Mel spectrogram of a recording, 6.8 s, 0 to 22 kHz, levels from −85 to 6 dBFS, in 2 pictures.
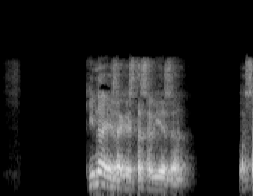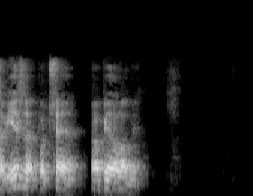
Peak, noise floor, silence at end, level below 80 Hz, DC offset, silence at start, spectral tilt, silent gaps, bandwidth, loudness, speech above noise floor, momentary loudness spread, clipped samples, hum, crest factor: -2 dBFS; under -90 dBFS; 1.5 s; -62 dBFS; under 0.1%; 1.2 s; -4 dB/octave; 2.78-2.84 s; 7.8 kHz; -14 LUFS; over 77 dB; 10 LU; under 0.1%; none; 14 dB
